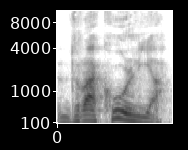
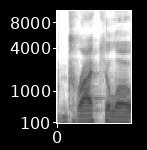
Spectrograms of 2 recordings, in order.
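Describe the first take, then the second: First: The name is said with a Romanian pronunciation. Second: The name is said with an English pronunciation. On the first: "is how it's actually pronounced. That's the Romanian uh, way to pronounce uh, Dracula" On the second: "It's just easier"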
